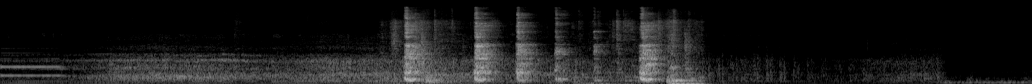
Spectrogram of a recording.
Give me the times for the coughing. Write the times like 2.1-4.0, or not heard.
4.0-6.5.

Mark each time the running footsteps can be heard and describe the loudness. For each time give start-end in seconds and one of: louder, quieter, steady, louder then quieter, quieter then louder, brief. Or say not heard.
not heard.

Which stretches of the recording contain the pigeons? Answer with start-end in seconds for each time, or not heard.
3.8-7.0.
